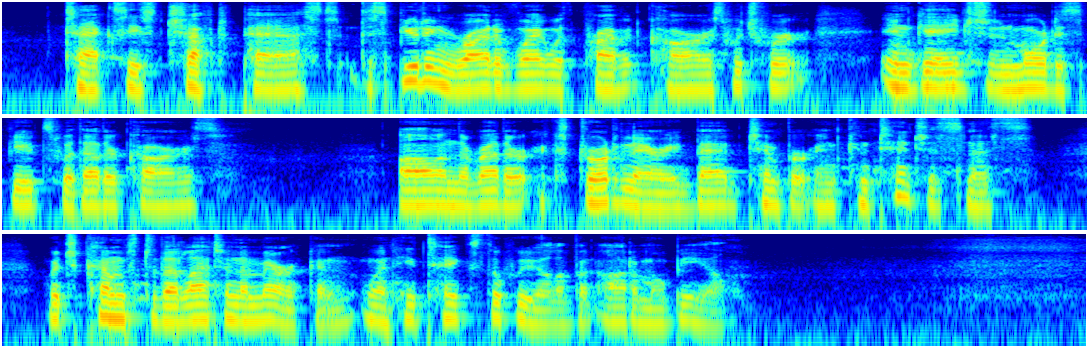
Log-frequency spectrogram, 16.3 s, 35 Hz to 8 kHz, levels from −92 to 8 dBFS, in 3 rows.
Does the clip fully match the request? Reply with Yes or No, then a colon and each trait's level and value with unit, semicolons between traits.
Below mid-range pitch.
Yes: low, 125 Hz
